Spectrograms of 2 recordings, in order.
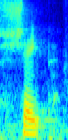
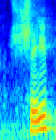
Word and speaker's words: shape: resonances um vocal trapped shape and watch shape everybody look at my mouth don't say shape it's shape yeah in Taiwan you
